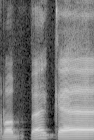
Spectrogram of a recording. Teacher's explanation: Ka jangan panjang Rabbaka. Ka tak perlu panjang.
